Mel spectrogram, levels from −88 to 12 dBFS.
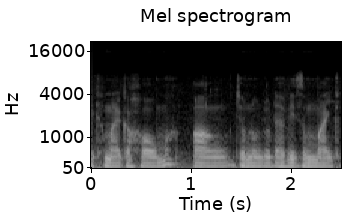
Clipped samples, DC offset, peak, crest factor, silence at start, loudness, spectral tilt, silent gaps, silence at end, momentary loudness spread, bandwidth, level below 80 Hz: under 0.1%; under 0.1%; -10 dBFS; 16 dB; 0 s; -28 LUFS; -9 dB/octave; none; 0 s; 3 LU; 7.8 kHz; -44 dBFS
